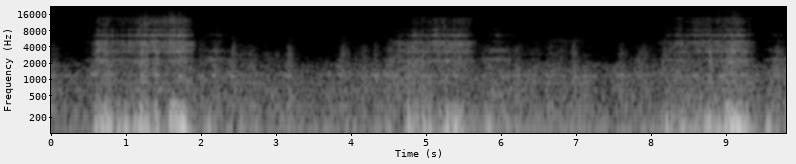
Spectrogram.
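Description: Loud, rough snores on breathing in, with softer breathing between, about three breath cycles in ten seconds. Ordinary sleep snoring.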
